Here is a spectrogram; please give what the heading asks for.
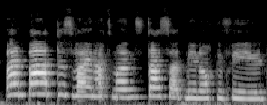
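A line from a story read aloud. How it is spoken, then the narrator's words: Whining. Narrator (German): jammerte Rudi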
